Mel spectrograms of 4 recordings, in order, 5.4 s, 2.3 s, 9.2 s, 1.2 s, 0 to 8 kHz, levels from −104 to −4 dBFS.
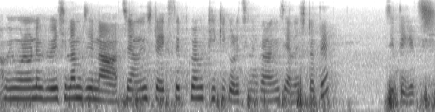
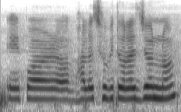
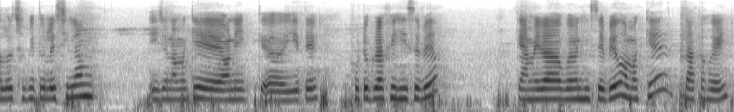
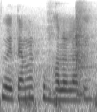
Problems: none marked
